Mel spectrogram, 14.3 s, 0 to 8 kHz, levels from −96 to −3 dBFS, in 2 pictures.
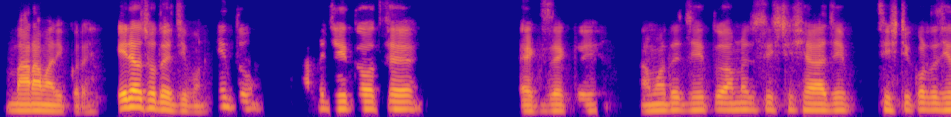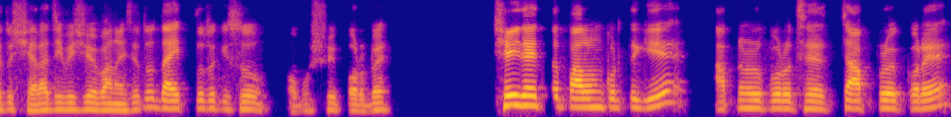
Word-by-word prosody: মারামারি 115 -3 +1
করে। 95 0 -11 0.2
এটা 165 +3 +7
হচ্ছে 160 -3 +2
ওদের 130 -4 +1
জীবন। 95 -3 -8
কিন্তু 180 -4 -8 0.5
আপনি 145 - -11
যেহেতু 145 +1 -3
হচ্ছে 145 +1 -4 1.0
এক্সাক্টলি। 110 +2 -7 0.4
আমাদের 115 +3 -3
যেহেতু 125 +1 -7
আমরা 130 +1 -5
যে 125 - -10
সৃষ্টি 130 0 -7
সেরা 120 -1 +1
জীব। 120 0 -4 0.3
সৃষ্টিকর্তা 125 +1 -5
যেহেতু 125 +1 -4
সেরা 115 +1 +1
জীব 130 0 -2
হিসেবে 130 0 -1
বানাইছে, 120 +1 -2
তো - - -2
দায়িত্ব 150 +1 +3
তো 150 - -1
কিছু 135 +1 -4 0.4
অবশ্যই 115 +6 -9
পড়বে। 115 +2 -1 0.9
সেই 215 +1 +11
দায়িত্ব 205 -1 +7 0.2
পালন 175 0 +7
করতে 170 0 -4
গিয়ে 200 +7 +5 0.4
আপনার 155 +3 -2
উপর 150 0 0
হচ্ছে 150 0 -2 0.2
চাপ 150 -2 +6
প্রয়োগ 155 -1 +4
করে 150 +2 +4
130 Hz, 170 wpm, -24 LUFS, 120-155 Hz, 1.0 s, সেই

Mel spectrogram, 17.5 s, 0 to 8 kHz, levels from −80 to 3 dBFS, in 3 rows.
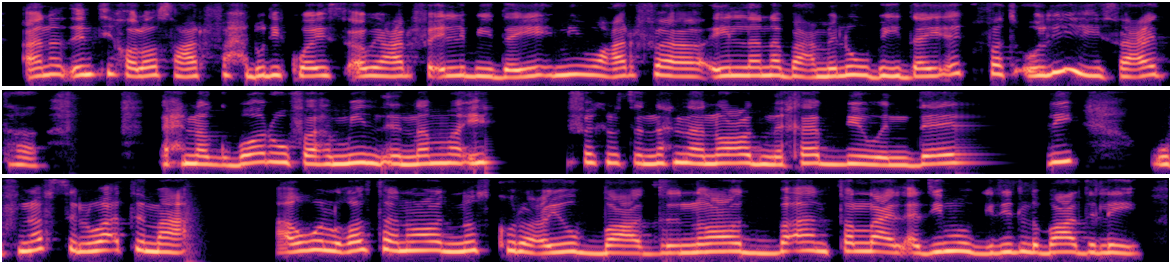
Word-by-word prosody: أنا 265 +6 0
أنتِ 295 +3 +1
خلاص 265 -1 -1
عارفة 245 +4 -3
حدودي 260 +1 -1
كويس 255 -1 -2
أوي، 255 +2 +1
عارفة 245 0 -2
إيه - - 0
اللي 260 +2 0
بيضايقني 250 +5 +1
وعارفة 260 -2 -1
إيه 230 - +1
اللي 265 0 +2
أنا 265 0 +2
باعمله 245 +2 +1
وبيضايقِك 255 +3 0
فتقولي 305 0 0
لي 265 -5 0
ساعتها، 240 -1 -4 0.6
إحنا 260 0 +2
كبار 260 +7 -1
وفاهمين، 270 -1 +2
إنّما 265 +2 +2
إيه 290 +2 -1 0.4
فكرة 290 -1 -3
إن 260 0 +2
إحنا 275 -1 +2
نقعد 275 +1 +2
نخبّي 245 +1 0
ونداري 255 +5 -1 0.8
وفي 245 +2 -1
نَفْس 340 +4 -2
الوقت 300 +2 0
مع 255 -4 +1 0.4
أول 285 +3 +2
غلطة 300 +4 +1
نقعد 295 0 +2
نُذكُر 285 +1 +1
عيوب 230 0 +1
بعض، 220 -1 -1
نقعد 255 +4 +2
بقى 285 +4 0
نطلّع 275 -1 0
القديم 235 +4 +1
والجديد 250 -1 0
لبعض، 245 -1 0
ليه؟" 230 -2 -1
260 Hz, 165 wpm, -13 LUFS, 245-280 Hz, 0.8 s, اللي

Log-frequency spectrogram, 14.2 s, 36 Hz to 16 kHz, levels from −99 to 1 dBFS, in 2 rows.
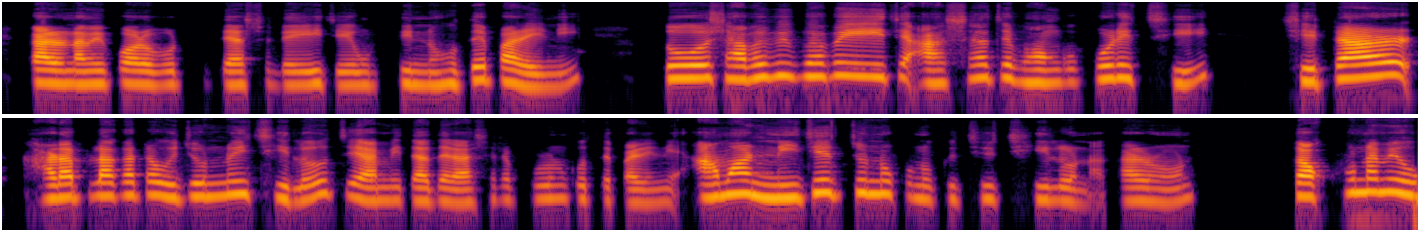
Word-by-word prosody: কারণ 200 -1 +7
আমি 190 0 -2
পরবর্তীতে 185 0 -3
আসলে 185 0 -16
এই 190 - -3
যে - - -7
উত্তীর্ণ 180 +1 -10
হতে 190 +5 -3
পারিনি। 165 -3 0 0.5
তো 250 - +2 0.2
স্বাভাবিকভাবে 280 +3 0
এই - - +2
যে - - -2 0.2
আশা 200 +7 -8
যে 265 - -1
ভঙ্গ 205 0 -2 0.2
করেছি, 255 -6 -3 0.5
সেটার 255 +6 +8 0.3
খারাপ 215 +2 +3
লাগাটা 245 +1 +1
ঐজন্যই 230 +4 -3
ছিল 200 -5 -7 0.2
যে 230 - -7
আমি 185 +1 -11
তাদের 180 -1 -1
আশাটা 195 +4 -19
পূরণ 205 +1 -11
করতে 200 -2 -13
পারিনি। 165 0 -7 0.2
আমার 265 +4 +5
নিজের 215 +7 0
জন্য 270 -2 0
কোন 210 -3 -10
কিছুই 200 +1 -14
ছিল 190 -2 -11
না। - - -18
কারণ 175 -2 -6 0.6
তখন 230 +5 +3
আমি 290 0 +1
205 Hz, 165 wpm, -24 LUFS, 185-250 Hz, 0.6 s, সেটার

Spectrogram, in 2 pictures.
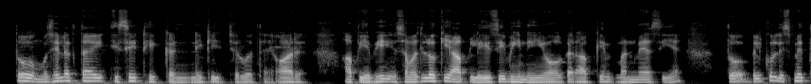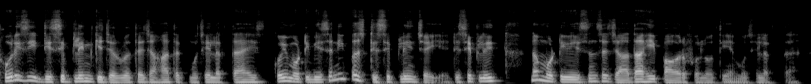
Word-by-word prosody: तो 155 -2 +4
मुझे 120 +5 0
लगता 160 0 +1
है 155 0 +4 0.2
इसे 135 +8 +1
ठीक 115 -2 -4
करने 105 0 -1
की 105 - 0
ज़रूरत 95 -2 -5
है 95 - -10
और 105 +2 +1 0.5
आप 115 -1 0
ये 105 - +4
भी 125 +1 +2
समझ 115 +1 +1
लो 150 0 +6
कि - - +6
आप 115 -1 -2
लेज़ी 105 +4 +3
भी 120 0 +2
नहीं 105 -1 +1
हो, 105 0 +1
अगर 110 +1 -2
आपके 105 +3 -1
मन 105 +2 -1
में 115 0 -1
ऐसी 110 -1 -5
है, 110 - -5 0.4
तो - - +1
बिल्कुल 145 +5 0
इसमें 160 +3 0
थोड़ी-सी 180 +1 +3
डिसिप्लिन 130 +4 +2
की 115 - +3
ज़रूरत 100 +1 0
है 110 - +2
जहाँ 105 +1 -1
तक 105 -1 -4
मुझे 100 +2 -3
लगता 105 +1 -2
है 110 0 +1
इस 105 +1 -6
कोई 150 +3 +3
मोटिवेशन 120 - +1
नहीं, 250 +1 -1
बस 210 -5 +3
डिसिप्लिन 120 +3 0
चाहिए। 100 -1 -6
डिसिप्लिन 145 +9 +1 0.3
ना 200 - +3
मोटिवेशन 120 - +1
से 145 0 -1
ज़्यादा 105 -1 +2
ही 130 - +3
पावरफुल 100 0 -2
होती 95 +1 -9
है - - -7
मुझे 100 +1 -11
लगता 75 -11 -12
है, - - -19
110 Hz, 220 wpm, -24 LUFS, 105-135 Hz, 0.5 s, लो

